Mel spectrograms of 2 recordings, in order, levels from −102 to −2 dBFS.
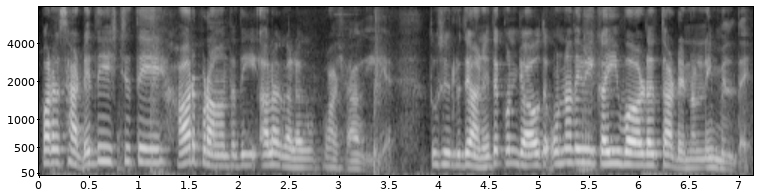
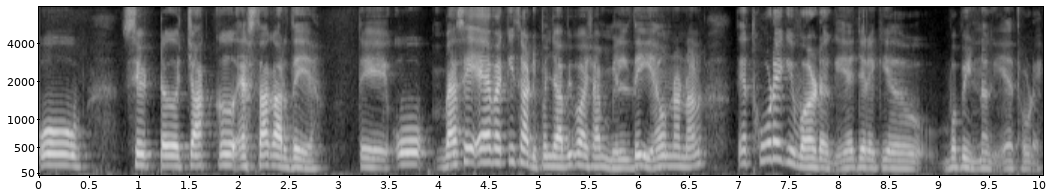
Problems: background sounds at intervals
